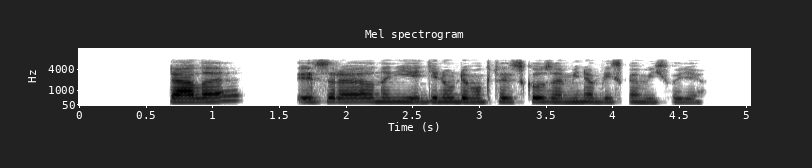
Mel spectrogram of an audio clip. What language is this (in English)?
Czech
